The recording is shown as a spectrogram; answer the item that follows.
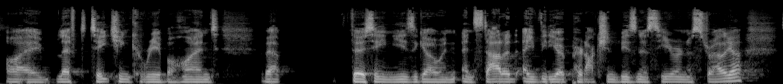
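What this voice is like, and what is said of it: Australian accent. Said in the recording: “if you pick the accent, I'm Australian.”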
